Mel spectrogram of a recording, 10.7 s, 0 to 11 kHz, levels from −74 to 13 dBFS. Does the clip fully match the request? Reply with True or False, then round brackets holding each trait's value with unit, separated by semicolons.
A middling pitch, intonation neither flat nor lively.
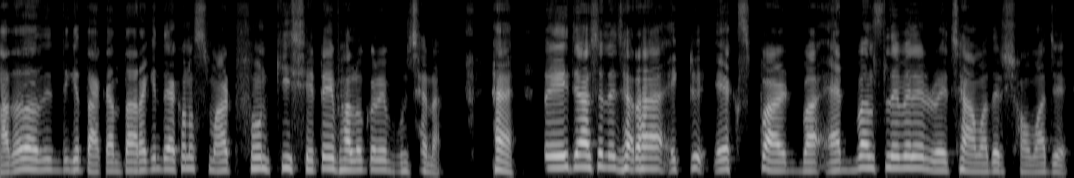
True (180 Hz; 3.9 semitones)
